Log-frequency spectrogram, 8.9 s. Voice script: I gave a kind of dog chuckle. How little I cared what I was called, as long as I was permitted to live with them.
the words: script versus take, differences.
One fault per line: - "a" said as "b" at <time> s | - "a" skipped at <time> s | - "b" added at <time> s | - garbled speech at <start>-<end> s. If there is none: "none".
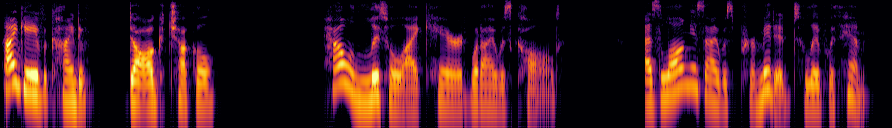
- "them" said as "him" at 8.4 s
